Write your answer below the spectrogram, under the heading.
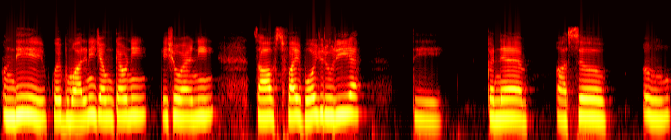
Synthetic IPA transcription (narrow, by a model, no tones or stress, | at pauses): ʊnd̪iːkoːiːbɪmaːɾiːnĩːt͡ʃəmkɛõniː | kɪʃoːɛːniː | saːpʰsə̥pʰaːiːbɔːt̪zəɾuːɾiːɦɛː | t̪eː | kənːẽː | əs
